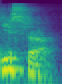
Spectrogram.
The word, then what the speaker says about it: Yisro: So tonight's class, we're going to talk about Tu B'Shvat and about the parsha, which is Parshas Yisro, or Yitro, depending how you pronounce it, or Jethro, if you go for some English.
